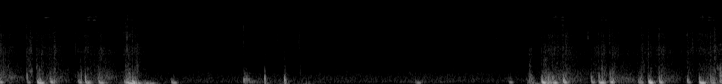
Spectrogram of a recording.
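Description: Horse hooves clip-clop in the video game Red Dead Redemption 2, a rhythmic run of close, thudding steps that pauses briefly before resuming with a quick, busy gait.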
